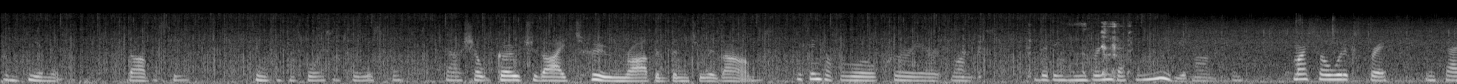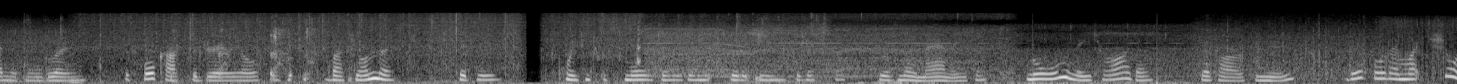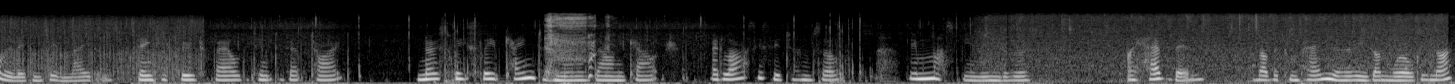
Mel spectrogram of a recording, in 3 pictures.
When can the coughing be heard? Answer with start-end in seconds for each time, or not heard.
9.6-11.3, 16.2-18.2, 34.5-35.3.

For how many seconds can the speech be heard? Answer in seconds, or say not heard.
43 s.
